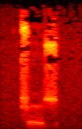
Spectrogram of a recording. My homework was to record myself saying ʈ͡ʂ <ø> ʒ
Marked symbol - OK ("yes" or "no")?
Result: yes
